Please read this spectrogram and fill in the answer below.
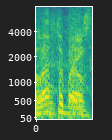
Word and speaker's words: Oyarzabal: You think I pronounced that wrong? Yeah. No, Oyarzabal the golfer.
